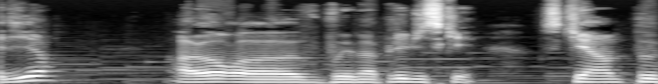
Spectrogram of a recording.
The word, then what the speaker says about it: Biscuit: voulez Toashi c'est euh que Biscuit soit soit prononcé à l'anglaise. Donc Biscuit euh c'est pour ça qu'on a Bisquet souvent euh même je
